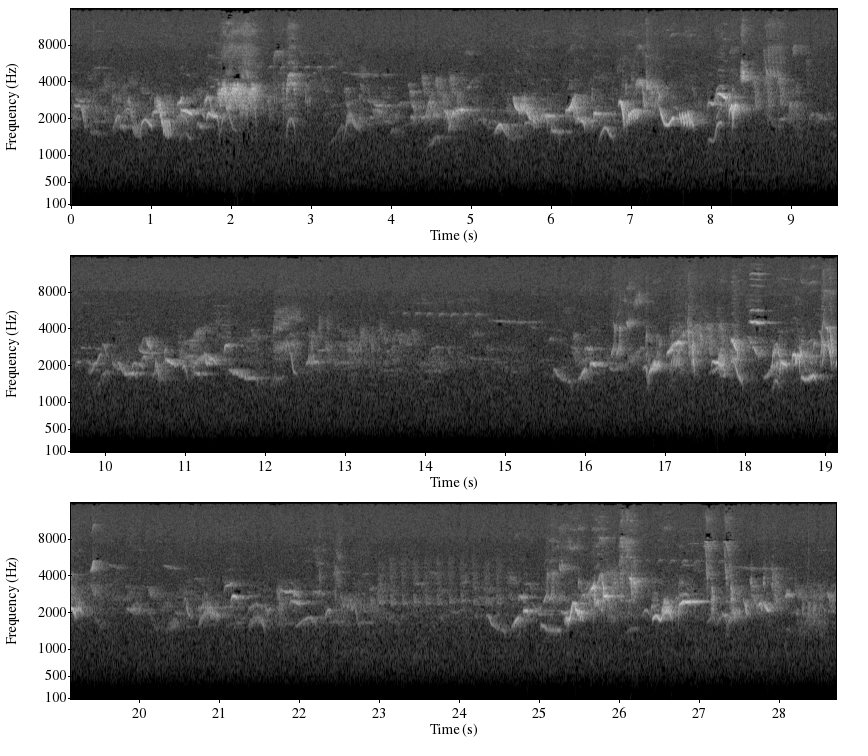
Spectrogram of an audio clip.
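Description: Birds chirping and twittering in busy bouts of quick, high notes, with short quieter spells in between.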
